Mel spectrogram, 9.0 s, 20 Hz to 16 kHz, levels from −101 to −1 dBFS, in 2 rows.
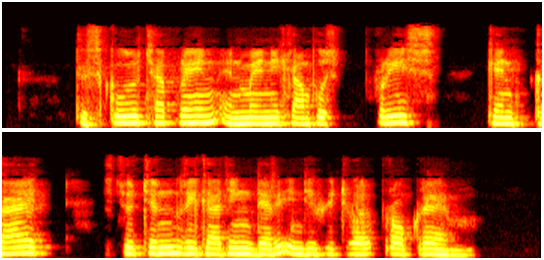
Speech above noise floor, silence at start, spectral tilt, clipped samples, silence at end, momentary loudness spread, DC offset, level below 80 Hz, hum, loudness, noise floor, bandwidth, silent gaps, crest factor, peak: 47 dB; 0.6 s; -7.5 dB/octave; under 0.1%; 0.55 s; 10 LU; under 0.1%; -52 dBFS; none; -16 LUFS; -61 dBFS; 7.8 kHz; none; 14 dB; -2 dBFS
